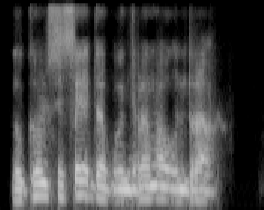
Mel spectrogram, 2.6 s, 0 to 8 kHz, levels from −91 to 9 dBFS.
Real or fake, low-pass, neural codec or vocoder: fake; 7.2 kHz; codec, 16 kHz, 1 kbps, FreqCodec, smaller model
